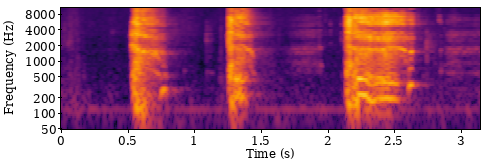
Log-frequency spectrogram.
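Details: Bad, uncontrollable cough, with little chest pain this time while on medication: three harsh, forceful coughs in quick succession, the last longer and rougher, barking-sounding.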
